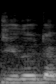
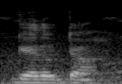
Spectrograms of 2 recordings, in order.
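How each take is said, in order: First: The name begins with a J sound. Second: The name begins with a hard G sound. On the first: "कोई इसका pronunciation जीरोटा भी" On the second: "इसका सही pronunciation गेरोटा"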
